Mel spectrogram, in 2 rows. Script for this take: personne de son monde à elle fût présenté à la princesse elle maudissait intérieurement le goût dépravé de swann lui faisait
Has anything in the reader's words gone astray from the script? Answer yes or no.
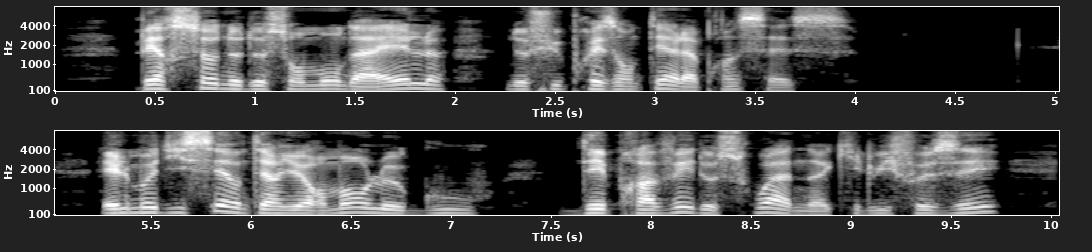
yes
